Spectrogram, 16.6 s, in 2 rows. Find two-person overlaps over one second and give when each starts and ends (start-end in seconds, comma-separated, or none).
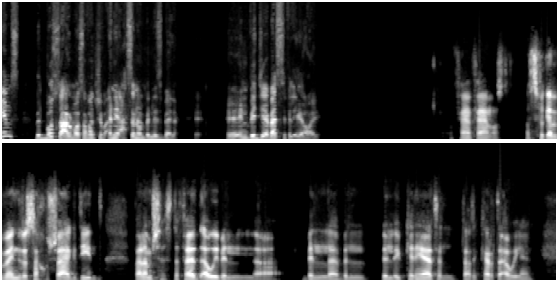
none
